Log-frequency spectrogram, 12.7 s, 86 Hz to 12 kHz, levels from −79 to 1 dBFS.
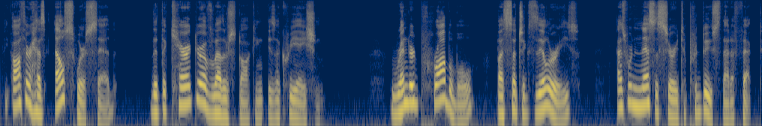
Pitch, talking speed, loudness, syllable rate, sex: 145 Hz, 125 wpm, -19 LUFS, 5.1 syllables/s, male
